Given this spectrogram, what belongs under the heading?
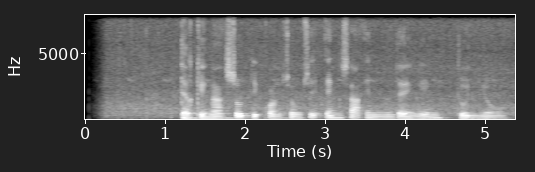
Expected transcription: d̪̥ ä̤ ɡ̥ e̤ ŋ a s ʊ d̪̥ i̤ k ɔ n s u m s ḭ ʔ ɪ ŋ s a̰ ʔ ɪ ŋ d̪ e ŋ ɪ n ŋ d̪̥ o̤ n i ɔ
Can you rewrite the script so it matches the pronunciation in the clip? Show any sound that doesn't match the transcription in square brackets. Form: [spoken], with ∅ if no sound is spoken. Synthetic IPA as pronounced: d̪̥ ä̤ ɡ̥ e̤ ŋ a s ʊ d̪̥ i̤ k ɔ n s u m s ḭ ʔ ɪ ŋ s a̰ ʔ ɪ [n] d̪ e ŋ ɪ [∅] ŋ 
